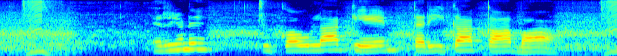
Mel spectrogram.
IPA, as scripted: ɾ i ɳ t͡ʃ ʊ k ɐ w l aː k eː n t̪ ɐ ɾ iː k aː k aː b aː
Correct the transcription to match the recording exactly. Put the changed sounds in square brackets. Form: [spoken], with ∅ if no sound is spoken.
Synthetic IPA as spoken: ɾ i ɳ t͡ʃ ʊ k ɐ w l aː k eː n t̪ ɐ ɾ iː k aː k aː b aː

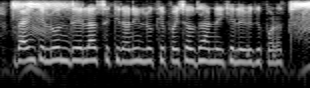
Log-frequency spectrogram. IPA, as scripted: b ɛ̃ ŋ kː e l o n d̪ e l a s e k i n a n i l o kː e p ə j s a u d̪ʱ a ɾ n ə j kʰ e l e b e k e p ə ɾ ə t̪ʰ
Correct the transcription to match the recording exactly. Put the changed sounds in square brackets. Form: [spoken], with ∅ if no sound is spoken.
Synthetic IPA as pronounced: b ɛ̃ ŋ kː e l o n d̪ e l a s e k i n a n i l o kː e p ə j s a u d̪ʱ a ɾ n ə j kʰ e l e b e k e p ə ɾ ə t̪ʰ

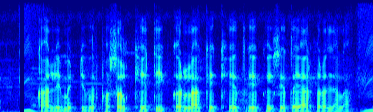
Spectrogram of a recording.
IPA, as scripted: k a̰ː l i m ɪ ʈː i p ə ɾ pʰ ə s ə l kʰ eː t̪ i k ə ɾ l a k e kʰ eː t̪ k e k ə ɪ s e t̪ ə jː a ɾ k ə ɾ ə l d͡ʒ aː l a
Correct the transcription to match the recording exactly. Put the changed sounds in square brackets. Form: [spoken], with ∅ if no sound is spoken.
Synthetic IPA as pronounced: k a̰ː l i m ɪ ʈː i p ə ɾ pʰ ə s ə l kʰ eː t̪ i k ə ɾ l a k e kʰ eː t̪ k e k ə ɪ s e t̪ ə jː a ɾ k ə ɾ ə l d͡ʒ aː l a

